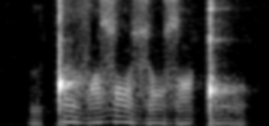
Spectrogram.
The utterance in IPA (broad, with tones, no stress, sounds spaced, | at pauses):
ɯ˩˧ ǃ ə˦˨ v ə˧˥ zˤ o˦˨ z o˦˨ zˤ ɯ˦˨ ǃ o˦˨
